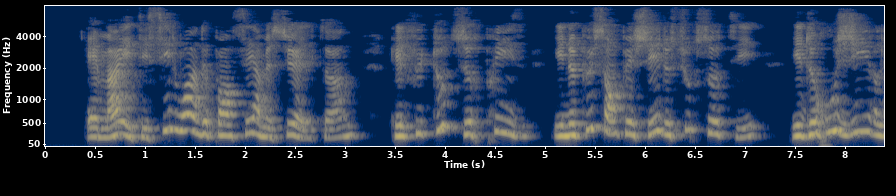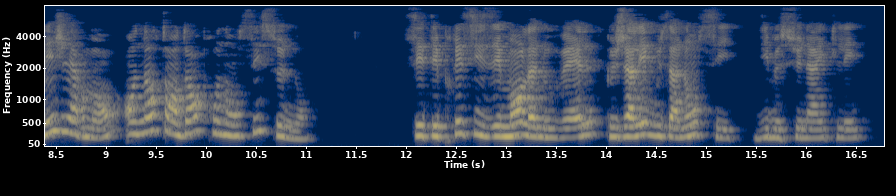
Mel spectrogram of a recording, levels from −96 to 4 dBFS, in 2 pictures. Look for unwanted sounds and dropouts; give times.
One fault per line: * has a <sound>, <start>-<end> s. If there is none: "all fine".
all fine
